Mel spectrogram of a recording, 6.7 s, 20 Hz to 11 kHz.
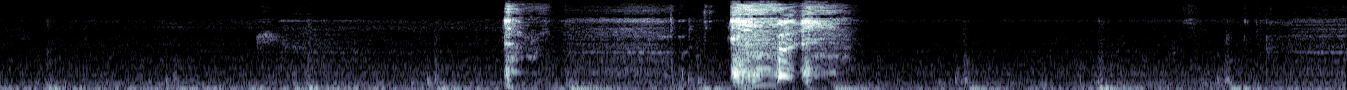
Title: #7 - this cough is still so bad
